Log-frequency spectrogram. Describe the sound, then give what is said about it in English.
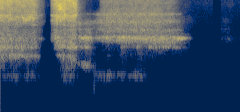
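A short burst of pressurized oxygen hissing from a can, a brief pause, then a longer steady hiss with a faint whistling tone as someone breathes it in. No one speaks. “Yeah, are you still breathing in?”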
